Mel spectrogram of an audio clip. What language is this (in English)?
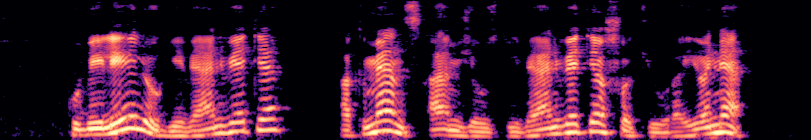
Lithuanian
